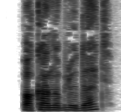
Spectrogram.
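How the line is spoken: Plain. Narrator (Russian): ответил Блэквуд

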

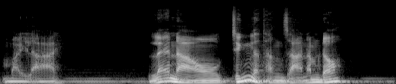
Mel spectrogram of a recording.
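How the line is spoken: Harsh, menacing voice. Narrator (Vietnamese): gằn giọng

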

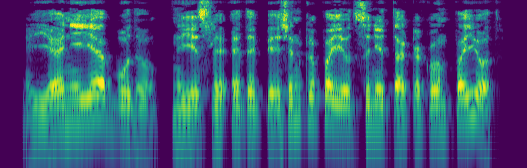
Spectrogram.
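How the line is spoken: Gloomy. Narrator (Russian): мрачно сказал Рори Ненквису

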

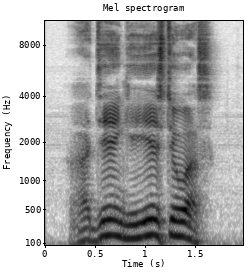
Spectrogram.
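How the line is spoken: Rough question. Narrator (Russian): грубо спросил он Серегу

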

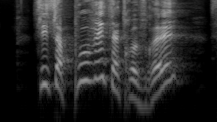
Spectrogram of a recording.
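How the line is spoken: Flushed, excited exclamation. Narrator (French): s'écria Ivana, dont les joues s'étaient empourprées

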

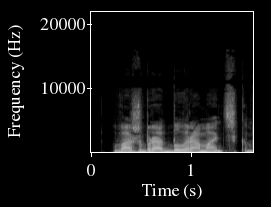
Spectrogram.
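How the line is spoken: Plain. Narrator (Russian): сказал Логан

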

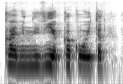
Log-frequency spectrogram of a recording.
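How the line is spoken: Indignant muttering. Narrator (Russian): возмущенно пробормотал пилот

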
